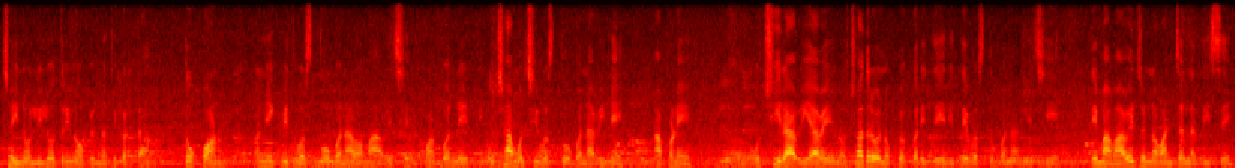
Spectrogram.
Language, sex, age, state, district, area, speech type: Gujarati, female, 45-60, Gujarat, Junagadh, urban, spontaneous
